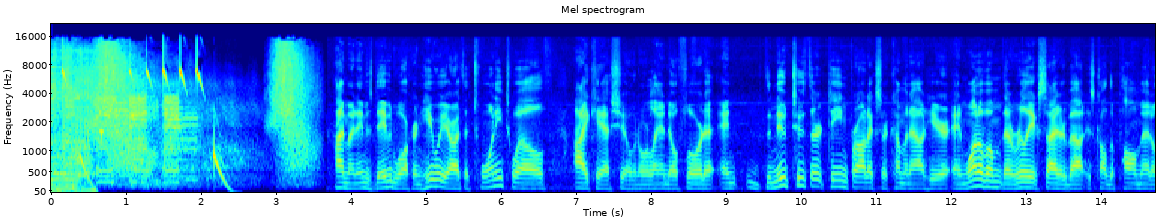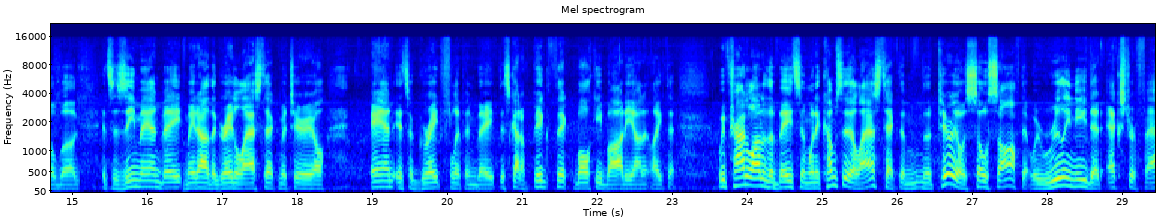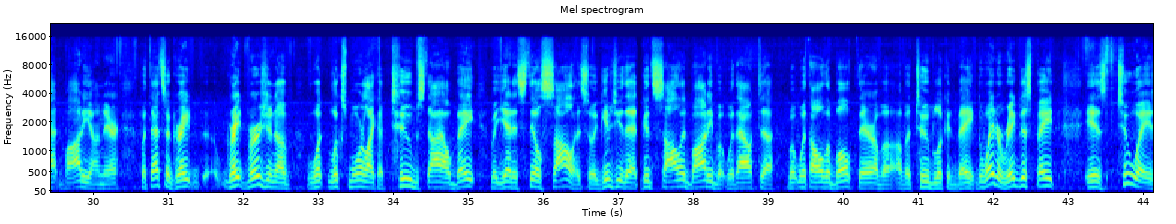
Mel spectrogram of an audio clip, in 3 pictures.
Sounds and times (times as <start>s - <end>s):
Music: 0.0s - 2.6s
Speech: 3.8s - 18.4s, 19.0s - 23.0s, 23.6s - 44.1s.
